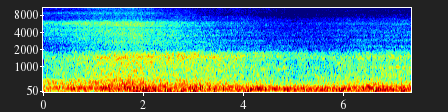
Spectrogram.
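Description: Vintage EBT railway carriages rolling past close by, their steel wheels rumbling on the rails. The rumble is loud and steady, swelling over the first couple of seconds as the cars come alongside.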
